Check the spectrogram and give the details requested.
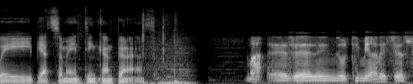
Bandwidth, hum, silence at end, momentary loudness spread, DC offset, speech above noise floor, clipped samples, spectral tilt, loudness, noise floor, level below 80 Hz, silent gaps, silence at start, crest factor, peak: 15.5 kHz; none; 0 s; 13 LU; under 0.1%; 34 dB; under 0.1%; -5.5 dB/octave; -19 LUFS; -53 dBFS; -34 dBFS; none; 0 s; 18 dB; -2 dBFS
